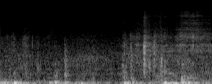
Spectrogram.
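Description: Knocks and rustles of fishing gear being handled on a wooden boat deck, a cluster of them in the second half, over an irregular low rumble of wind buffeting the microphone.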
